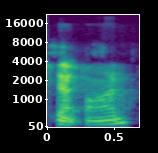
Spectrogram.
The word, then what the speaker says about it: Stephen: It's actually Stephen, but it's actually pronounced Stefan.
